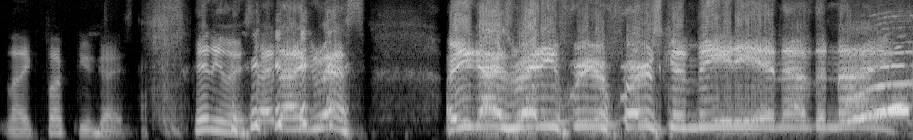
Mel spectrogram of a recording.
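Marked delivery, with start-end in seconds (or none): 3.3-6.8 loud, high announcer call; host hype. Real, not acted. Host hyping the crowd before the first comic. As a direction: pump the crowd up. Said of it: "host hyping crowd".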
